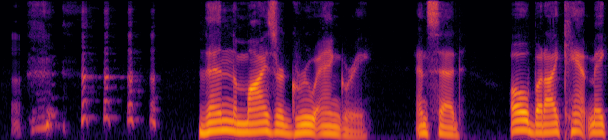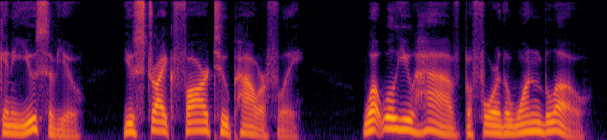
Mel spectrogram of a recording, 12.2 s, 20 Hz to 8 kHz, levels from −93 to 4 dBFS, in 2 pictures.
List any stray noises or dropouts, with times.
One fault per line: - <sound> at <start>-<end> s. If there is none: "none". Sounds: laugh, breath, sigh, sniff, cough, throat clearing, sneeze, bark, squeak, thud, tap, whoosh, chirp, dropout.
- laugh at 0.1-1.7 s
